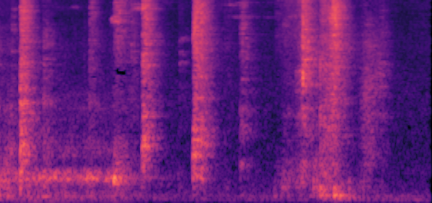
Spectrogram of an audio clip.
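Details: Labrador Retriever puppies in their sixth week, from a litter of six, let out a thin whine early on. Sharp clattering knocks of moving bodies or objects in a small room follow.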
